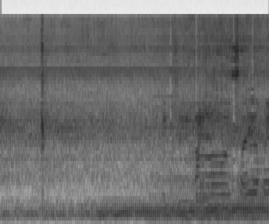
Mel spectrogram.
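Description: Honda HR-V engine running with an HHO fuel saver fitted, a close, loud idle that rises into a rev, with people talking over it.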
